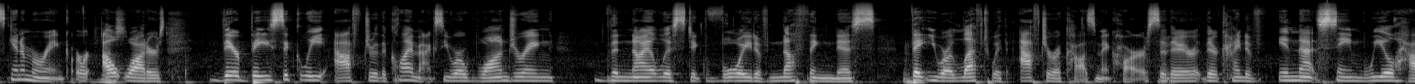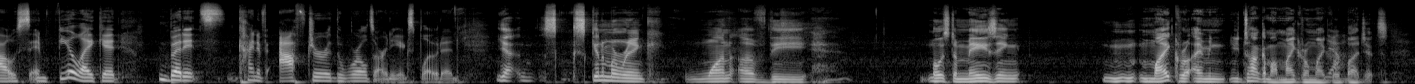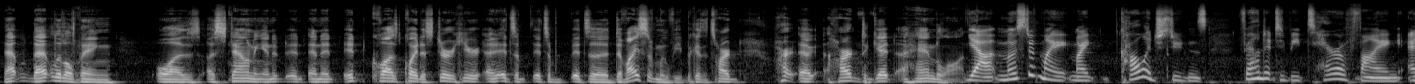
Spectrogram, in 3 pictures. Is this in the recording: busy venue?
yes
